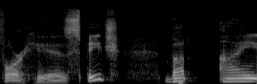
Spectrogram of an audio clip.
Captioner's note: speaking French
